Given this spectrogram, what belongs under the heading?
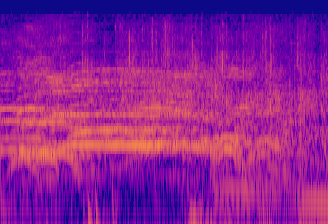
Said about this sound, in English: You know the people that are clapping right now? The people that have been praying. The people that have been winning souls.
